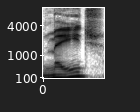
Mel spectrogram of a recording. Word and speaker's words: Mage: And you continue to say Madge. I'm pretty sure they pronounced it Mage on the broadcast. – It's Mage. Yeah. There's no D in there.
